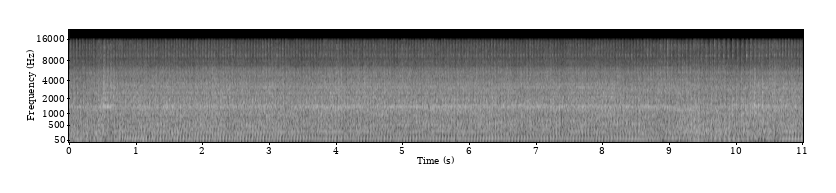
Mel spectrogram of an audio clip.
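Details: 2005 Polaris Ranger 500 UTV, a non-starting machine being rehabbed, running again after cleaning out and reassembling with the gasket: steady, even single-cylinder idle thump around four beats a second, no misses or knocks; healthy idle.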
